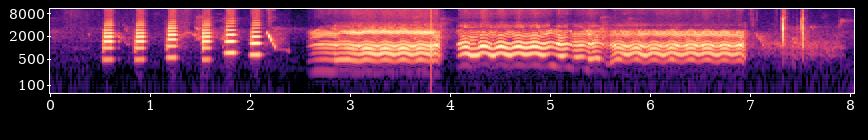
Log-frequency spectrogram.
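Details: A Superb Lyrebird, an Australian ground-dwelling mimic, imitating an alarm: five quick rising beeps, then long, rich, wavering siren-like notes that pulse and warble for several seconds.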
